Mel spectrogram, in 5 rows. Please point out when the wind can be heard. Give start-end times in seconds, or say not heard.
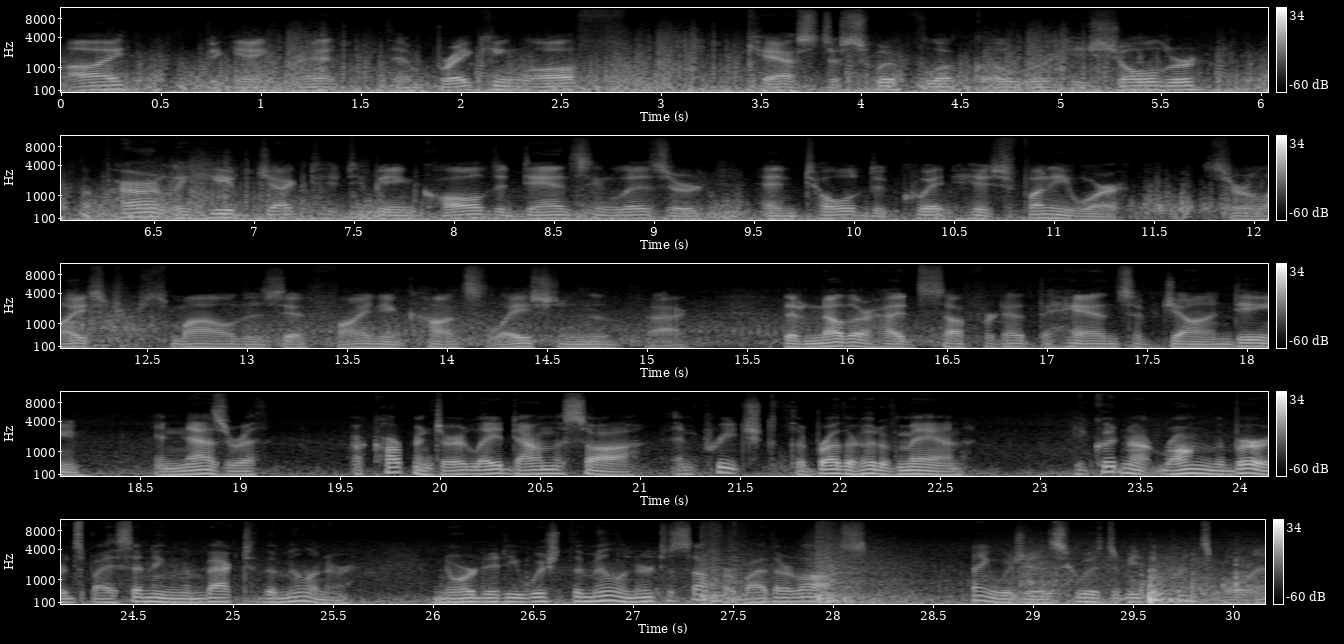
0.0-30.1.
